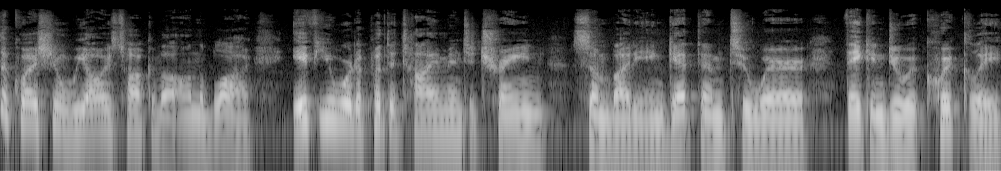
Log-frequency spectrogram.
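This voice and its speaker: This man has an unremarkable speaking voice with a fairly high pitch. His intonation is lively and his pace fairly quick. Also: very clean recording, silent background. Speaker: podcast host. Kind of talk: interview questions.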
